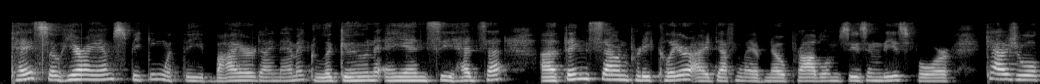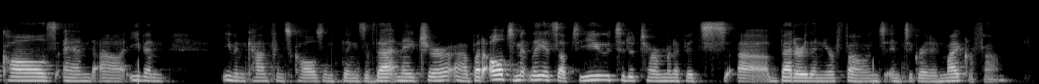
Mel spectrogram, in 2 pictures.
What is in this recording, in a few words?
ANC microphone demo; Beyerdynamic Lagoon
